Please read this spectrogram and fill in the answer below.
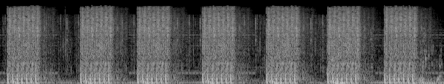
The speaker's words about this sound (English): Uzi submachine gun.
